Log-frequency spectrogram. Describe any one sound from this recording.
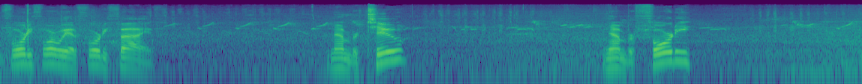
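A coin scratches at a paper card.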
